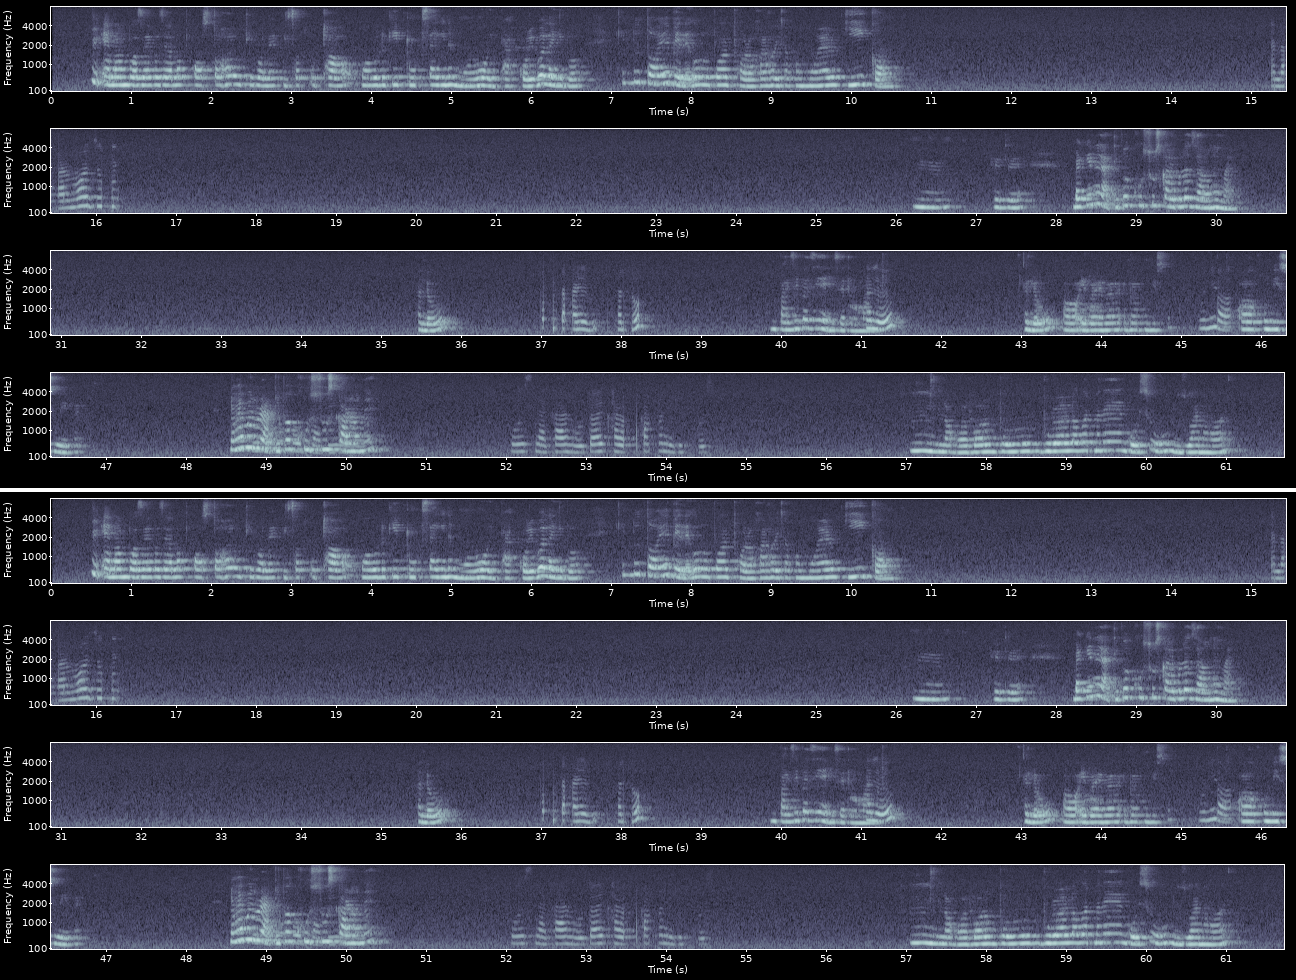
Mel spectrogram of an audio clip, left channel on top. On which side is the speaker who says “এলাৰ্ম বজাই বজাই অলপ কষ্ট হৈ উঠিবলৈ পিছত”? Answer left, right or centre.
Right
